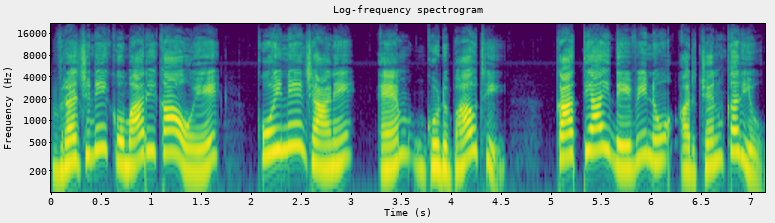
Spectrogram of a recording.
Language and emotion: Gujarati, neutral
